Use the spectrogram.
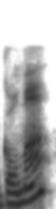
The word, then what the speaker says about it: Ngoma: and just pronounce it GMA it's not a g like by itself it's sort of like you form the N nasal in your mouth and then you say a g so it's GMA kind of like when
